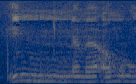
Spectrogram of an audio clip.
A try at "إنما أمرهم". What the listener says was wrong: إنما زيد شوية في المد واعمل غنة النون.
